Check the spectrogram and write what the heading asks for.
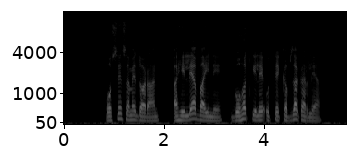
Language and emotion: Punjabi, neutral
